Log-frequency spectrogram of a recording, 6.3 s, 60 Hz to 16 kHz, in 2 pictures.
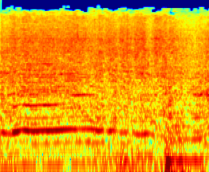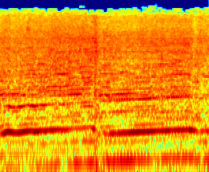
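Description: Mk2 Ford Escort hillclimb car's engine, heard from inside the cabin, revving hard. Its pitch climbs and drops back three times through the gears. There is a single thump about two and a half seconds in.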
